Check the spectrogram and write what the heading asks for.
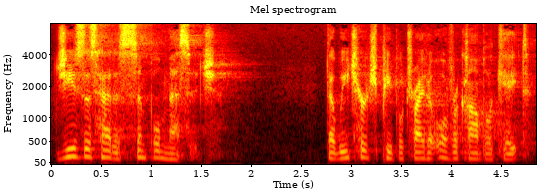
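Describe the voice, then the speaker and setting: A man's voice: mid-range voice, normal speed, bright, forceful tone. A man preaching a sermon as pastor, talking conversationally with joking asides and repeated words. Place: church sanctuary. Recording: roomy church hall reverb.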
